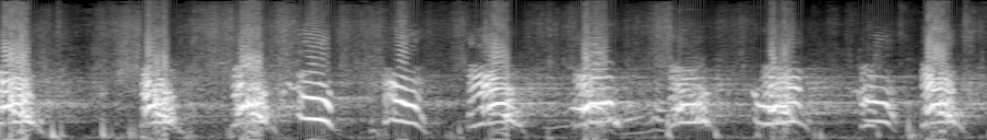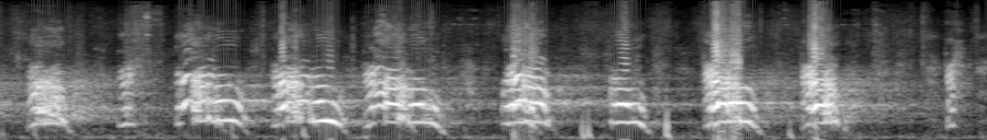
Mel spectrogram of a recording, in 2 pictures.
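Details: Treeing Walker and Plott English cross coonhound giving rapid, steady barks with yelping, bending pitch, roughly two per second across the whole stretch, loud and continuous with no other clear sounds.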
